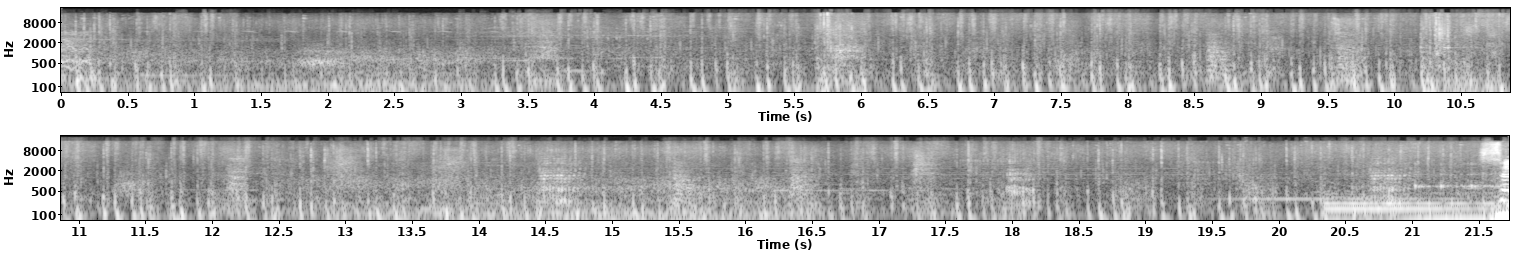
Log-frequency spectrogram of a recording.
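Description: Horse hooves clip-clop steadily in a video game, with occasional whinnies over dense background game sound throughout.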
